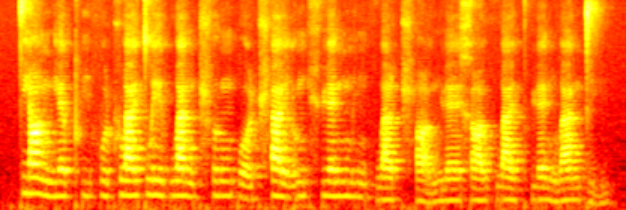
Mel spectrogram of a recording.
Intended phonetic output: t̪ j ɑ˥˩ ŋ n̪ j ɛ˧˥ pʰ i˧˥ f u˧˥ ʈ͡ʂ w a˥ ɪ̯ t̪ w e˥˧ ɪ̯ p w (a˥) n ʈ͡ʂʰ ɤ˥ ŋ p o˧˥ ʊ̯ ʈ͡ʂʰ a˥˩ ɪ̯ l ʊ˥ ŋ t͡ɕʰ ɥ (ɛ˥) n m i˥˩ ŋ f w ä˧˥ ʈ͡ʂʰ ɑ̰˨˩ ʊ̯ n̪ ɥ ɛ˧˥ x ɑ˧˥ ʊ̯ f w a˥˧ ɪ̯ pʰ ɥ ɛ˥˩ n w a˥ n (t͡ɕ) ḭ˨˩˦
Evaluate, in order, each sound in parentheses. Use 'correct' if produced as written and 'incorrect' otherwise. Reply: incorrect: a˥˩, correct, incorrect: t̪

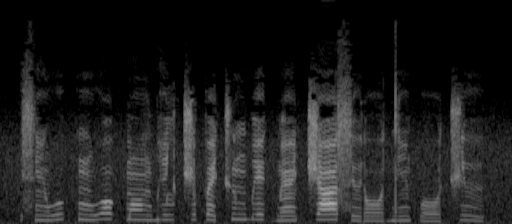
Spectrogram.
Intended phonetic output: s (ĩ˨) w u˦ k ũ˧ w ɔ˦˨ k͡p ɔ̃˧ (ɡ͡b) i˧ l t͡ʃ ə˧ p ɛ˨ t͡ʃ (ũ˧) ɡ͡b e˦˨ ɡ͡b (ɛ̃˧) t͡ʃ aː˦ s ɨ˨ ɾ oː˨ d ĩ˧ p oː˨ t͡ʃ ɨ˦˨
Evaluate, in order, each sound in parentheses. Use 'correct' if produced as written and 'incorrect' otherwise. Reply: correct, correct, incorrect: ũ˦, correct

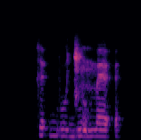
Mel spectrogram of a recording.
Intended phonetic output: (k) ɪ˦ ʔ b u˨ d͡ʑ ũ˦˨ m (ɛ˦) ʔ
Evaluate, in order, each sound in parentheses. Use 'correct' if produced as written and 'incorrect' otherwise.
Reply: correct, correct

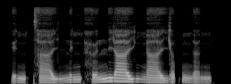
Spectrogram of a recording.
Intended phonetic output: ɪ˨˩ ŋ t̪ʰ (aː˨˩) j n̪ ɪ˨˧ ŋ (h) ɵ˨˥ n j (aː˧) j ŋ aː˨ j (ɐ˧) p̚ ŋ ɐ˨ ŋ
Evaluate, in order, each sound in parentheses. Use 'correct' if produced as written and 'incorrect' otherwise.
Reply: correct, correct, correct, correct

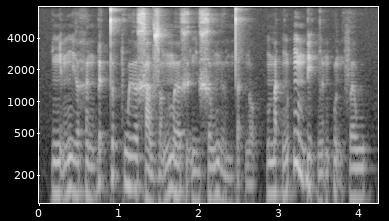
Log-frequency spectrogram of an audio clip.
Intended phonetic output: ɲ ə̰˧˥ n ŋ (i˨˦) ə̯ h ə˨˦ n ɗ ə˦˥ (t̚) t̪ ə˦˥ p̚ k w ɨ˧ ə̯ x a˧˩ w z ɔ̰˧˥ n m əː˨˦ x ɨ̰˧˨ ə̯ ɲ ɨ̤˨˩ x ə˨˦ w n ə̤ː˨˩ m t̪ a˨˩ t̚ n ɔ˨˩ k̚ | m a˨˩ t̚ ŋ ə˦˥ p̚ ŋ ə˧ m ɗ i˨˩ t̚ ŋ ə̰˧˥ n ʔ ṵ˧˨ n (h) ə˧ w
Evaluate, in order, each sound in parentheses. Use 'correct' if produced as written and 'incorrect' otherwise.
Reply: correct, correct, incorrect: f

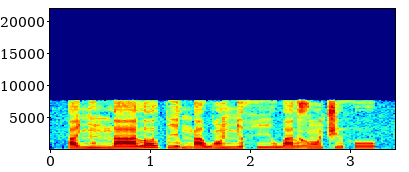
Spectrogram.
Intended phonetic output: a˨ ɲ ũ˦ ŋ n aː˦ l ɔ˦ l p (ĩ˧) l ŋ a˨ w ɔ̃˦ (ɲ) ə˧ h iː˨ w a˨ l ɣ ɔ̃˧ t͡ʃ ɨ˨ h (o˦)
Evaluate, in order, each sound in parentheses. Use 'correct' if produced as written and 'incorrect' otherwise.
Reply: incorrect: i˧, correct, incorrect: o˧

